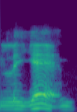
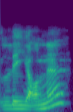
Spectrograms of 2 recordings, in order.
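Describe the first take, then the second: First: The name is said the plain English way. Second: The name is said the Dutch way. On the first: This is how the spelling suggests it is said. The speaker calls it wrong. "it's like you would say Leanne" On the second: This is how the name is really said. The speaker calls it right. "because she came from Holland, the Netherlands, it's actually pronounced as Leonne"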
